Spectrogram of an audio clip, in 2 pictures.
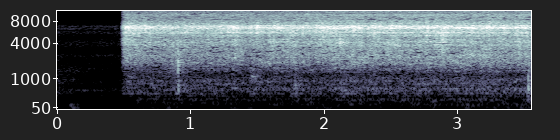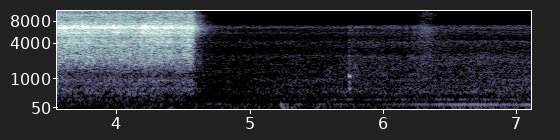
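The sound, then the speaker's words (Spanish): Showers burst on with a loud, steady hiss of spraying boiling-hot water, running for about four seconds, then cut off abruptly, leaving a faint low rumble. “De las duchas, de repente, sale agua hirviendo.”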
